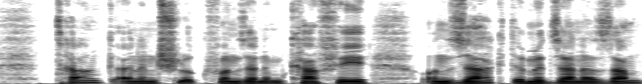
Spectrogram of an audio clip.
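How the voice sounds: Reading aloud in a natural voice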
